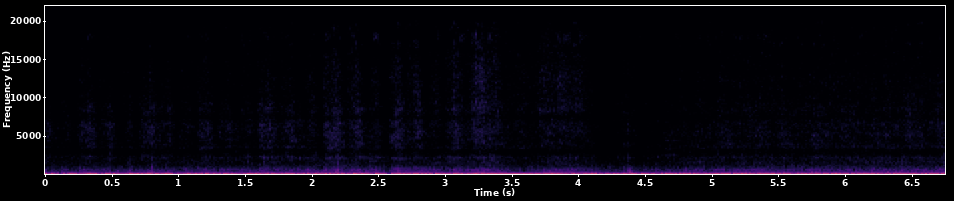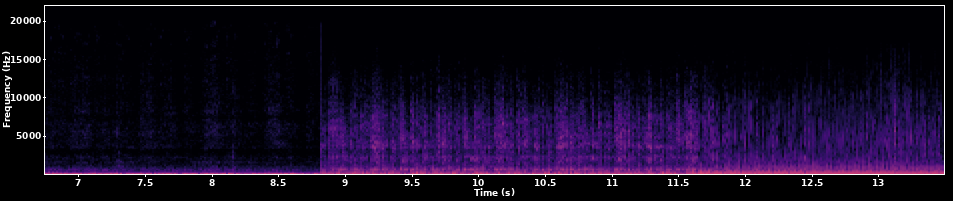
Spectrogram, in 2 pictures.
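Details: 1981 Chevy Corvette, brand-new V8 after electric fan, fuel line and filter, and spacer for overheating. Deep, steady rumble, then the sound changes as the engine fires and settles into a smooth idle. Normal idle.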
